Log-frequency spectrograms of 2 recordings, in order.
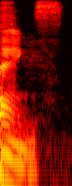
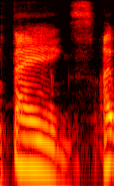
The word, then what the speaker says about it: Thangs: It's pronounced you could just fangs. Oh, thangs. Yeah, Fangs. that's right. It's in the Thingiverse. It's thangs.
